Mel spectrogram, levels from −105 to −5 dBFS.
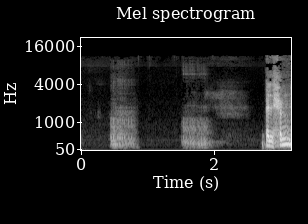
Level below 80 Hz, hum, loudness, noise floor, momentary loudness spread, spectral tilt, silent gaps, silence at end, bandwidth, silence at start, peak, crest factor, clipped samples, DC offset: -72 dBFS; none; -22 LUFS; -76 dBFS; 27 LU; -5.5 dB/octave; none; 0 s; 11.5 kHz; 0.45 s; -4 dBFS; 24 dB; under 0.1%; under 0.1%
